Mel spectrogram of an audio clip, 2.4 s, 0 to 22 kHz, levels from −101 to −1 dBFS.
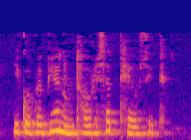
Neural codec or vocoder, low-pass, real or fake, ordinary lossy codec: none; 10.8 kHz; real; MP3, 32 kbps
